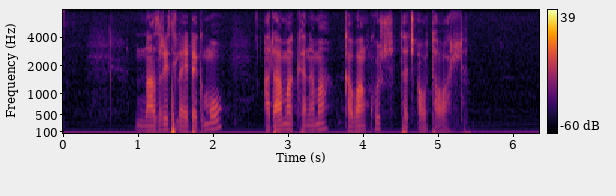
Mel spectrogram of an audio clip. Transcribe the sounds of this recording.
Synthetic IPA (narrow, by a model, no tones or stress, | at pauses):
ɨnazɾe̞t̪lajd̪əɡmo̞ | ʔad̪amakʰənəma | kʰəβaŋkʰo̞t͡ʃːt̪ʰət͡ʃʼa̰wt̪ʰə̰wa̰l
